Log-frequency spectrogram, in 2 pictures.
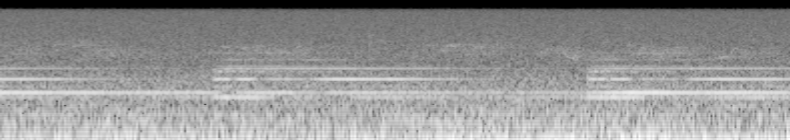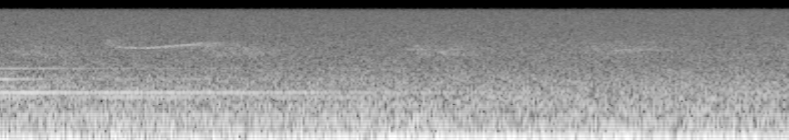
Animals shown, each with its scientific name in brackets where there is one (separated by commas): Red-eyed Vireo (Vireo olivaceus), Eastern Wood-Pewee (Contopus virens)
